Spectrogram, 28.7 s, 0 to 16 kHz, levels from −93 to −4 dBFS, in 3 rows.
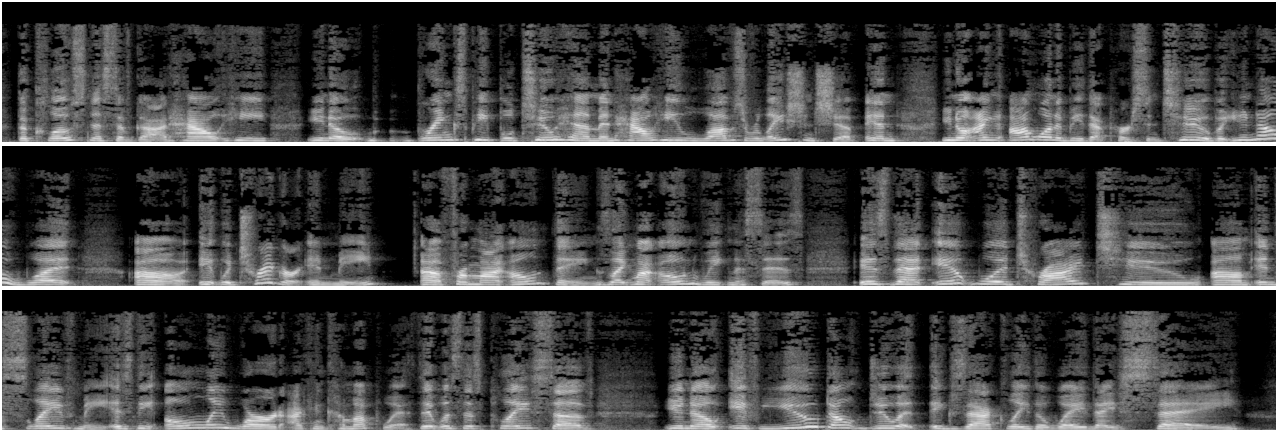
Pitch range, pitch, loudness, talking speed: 215-260 Hz, 230 Hz, -22 LUFS, 170 wpm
